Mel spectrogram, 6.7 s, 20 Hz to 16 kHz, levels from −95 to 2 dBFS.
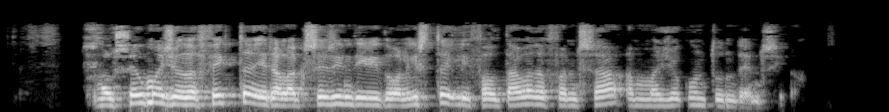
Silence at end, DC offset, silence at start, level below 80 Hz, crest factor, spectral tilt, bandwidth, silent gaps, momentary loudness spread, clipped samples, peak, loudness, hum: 0.85 s; under 0.1%; 0.6 s; -60 dBFS; 14 dB; -3.5 dB/octave; 8 kHz; none; 11 LU; under 0.1%; 0 dBFS; -14 LUFS; none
